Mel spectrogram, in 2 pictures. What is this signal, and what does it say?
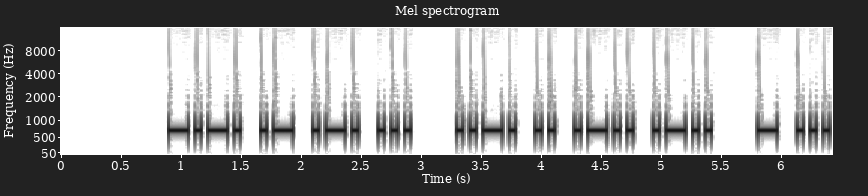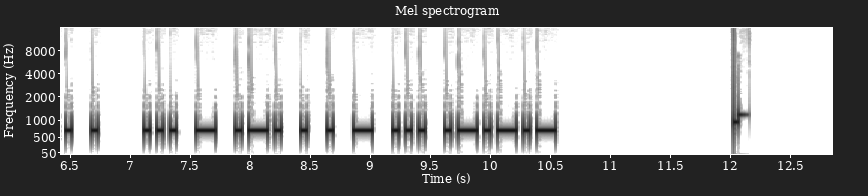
Morse code, heard as a keyed tone, about 21 wpm, 700 Hz. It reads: CARS FILL THE STREETS.
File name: practice / 22wpm / Easy Sentences with Hints - 22wpm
